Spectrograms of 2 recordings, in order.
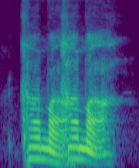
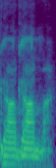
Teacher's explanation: So the K in Ghana will change to G. We call that voicing in linguistics.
